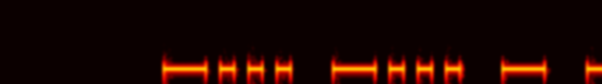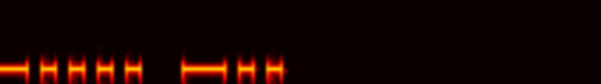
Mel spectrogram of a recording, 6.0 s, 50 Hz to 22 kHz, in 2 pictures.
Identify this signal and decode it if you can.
Morse code, heard as a keyed tone, about 17 wpm, 700 Hz. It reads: BBT6D
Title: Five Challenging Letter-Number Combinations 17wpm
